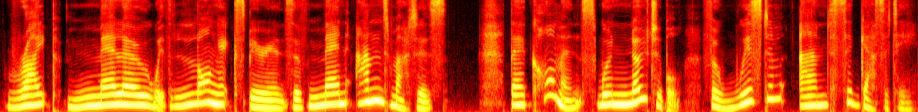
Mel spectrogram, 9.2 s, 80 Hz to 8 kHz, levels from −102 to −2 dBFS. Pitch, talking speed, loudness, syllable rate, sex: 210 Hz, 110 wpm, -16 LUFS, 3.8 syllables/s, female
